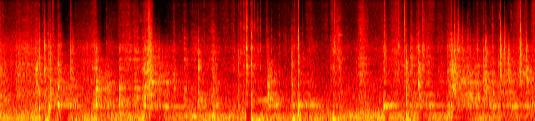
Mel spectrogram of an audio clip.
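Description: Irregular knocks and clatter of feet and hands on a ladder as someone climbs down it onto gravel, with handling noise close to the microphone, over a steady hum.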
